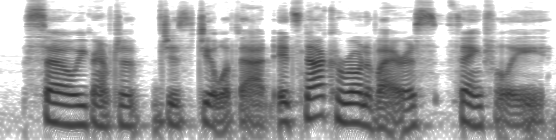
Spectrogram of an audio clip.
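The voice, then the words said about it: Rough, deep sick-sounding voice. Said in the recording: “I've been sick, so I got that sexy old man voice happening. Very Phoebe Buffay of me. I will not be singing for you.”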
